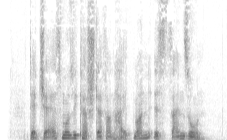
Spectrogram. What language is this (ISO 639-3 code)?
deu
